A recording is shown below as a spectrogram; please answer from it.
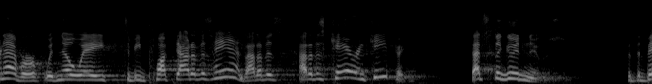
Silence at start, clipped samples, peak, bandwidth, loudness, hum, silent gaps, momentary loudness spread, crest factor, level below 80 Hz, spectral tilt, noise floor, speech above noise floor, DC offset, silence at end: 0 s; under 0.1%; -20 dBFS; 12 kHz; -37 LUFS; none; none; 10 LU; 18 dB; -76 dBFS; -5 dB/octave; -77 dBFS; 40 dB; under 0.1%; 0 s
